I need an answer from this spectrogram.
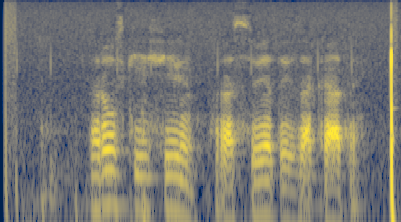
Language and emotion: Russian, neutral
